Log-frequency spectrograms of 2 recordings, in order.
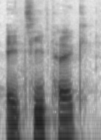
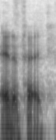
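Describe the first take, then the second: First: "A-T-Pic" with the letters A and T named separately; alternative pronunciation. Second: "Atypic" run together as AY-tuh-pick; own pronunciation. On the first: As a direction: sound out "A-T-Pic" as AY-TEE-pick. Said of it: "you kinda pronounce it like". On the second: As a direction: say "Atypic" casually as one word, AY-tuh-pick. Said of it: "I just pronounce it Atypic". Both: Shown as a demonstration.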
